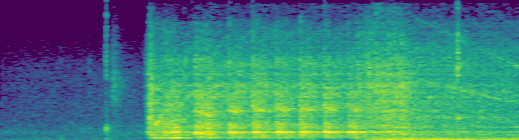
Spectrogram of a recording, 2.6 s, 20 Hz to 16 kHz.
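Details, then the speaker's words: 1995 Genie Z-45 boom lift whose engine previously stalled, after fixing the joystick/control wiring: a brief crank, a clean catch, then an even, steady idle. Idle speed is good and fast idle works. A normal start and idle. "Starts up, it idles fine now. Idle speed is good. We can go to fast idle."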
